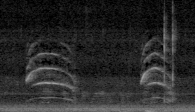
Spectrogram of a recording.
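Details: Domestic cats making strange sounds: two high, arched meows about two seconds apart, each a short bright whine that rises and falls, with a brief click after the second and a low room hum beneath.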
